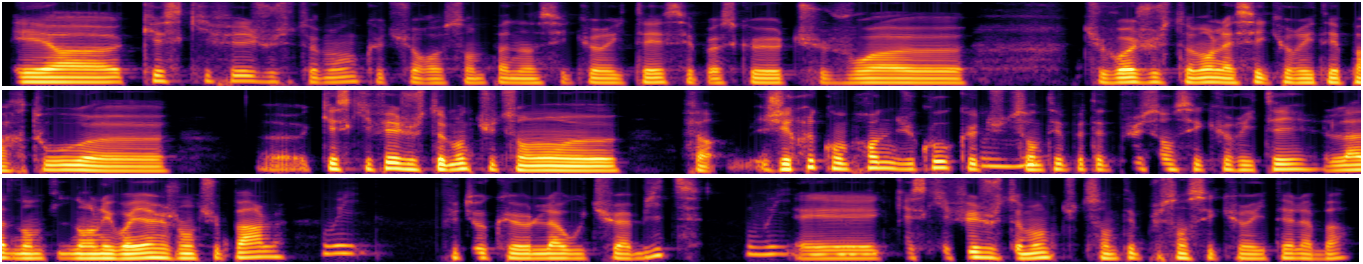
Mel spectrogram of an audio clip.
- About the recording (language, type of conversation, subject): French, podcast, Raconte un voyage qui t’a vraiment changé : qu’as-tu appris ?
- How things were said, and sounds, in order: static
